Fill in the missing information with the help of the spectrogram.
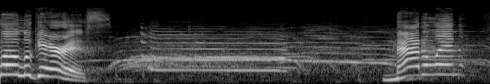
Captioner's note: audience cheering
